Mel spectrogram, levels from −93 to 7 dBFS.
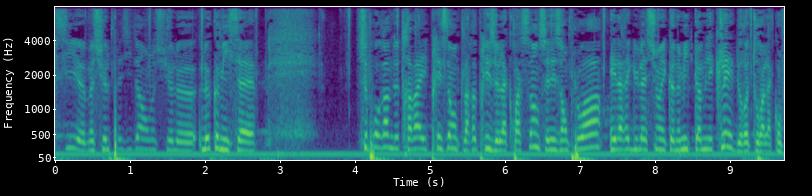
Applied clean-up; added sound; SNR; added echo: none; Scissors; 13 dB; none.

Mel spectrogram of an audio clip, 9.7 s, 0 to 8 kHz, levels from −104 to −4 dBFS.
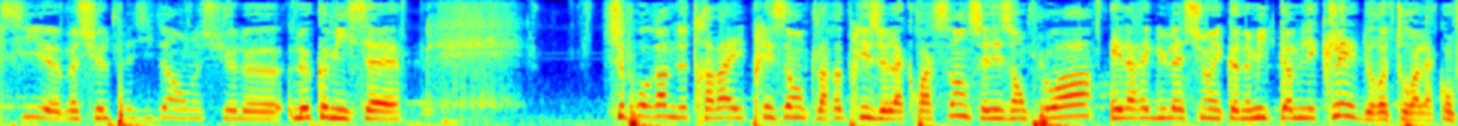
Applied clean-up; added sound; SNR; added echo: neural separator model SepFormer DNS4.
